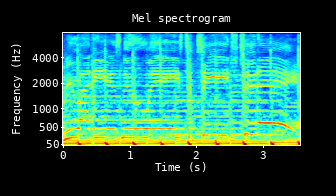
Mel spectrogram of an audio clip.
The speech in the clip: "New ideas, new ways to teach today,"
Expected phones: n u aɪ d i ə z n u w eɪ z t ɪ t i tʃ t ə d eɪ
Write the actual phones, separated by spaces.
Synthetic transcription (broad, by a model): n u aɪ d i ə z n u w eɪ z t ɪ t i tʃ t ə d eɪ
